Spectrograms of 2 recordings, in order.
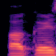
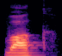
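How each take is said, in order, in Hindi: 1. शब्द के अंत में एक अतिरिक्त 'a' स्वर है। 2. शब्द 'k' ध्वनि पर समाप्त होता है। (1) "Vaka is like Angreja" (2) "Not Angreja, it's Vak"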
